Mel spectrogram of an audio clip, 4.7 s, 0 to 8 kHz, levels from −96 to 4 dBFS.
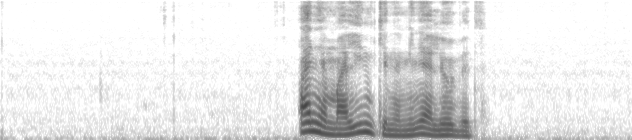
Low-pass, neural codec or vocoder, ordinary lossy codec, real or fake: none; codec, 16 kHz, 16 kbps, FreqCodec, smaller model; none; fake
